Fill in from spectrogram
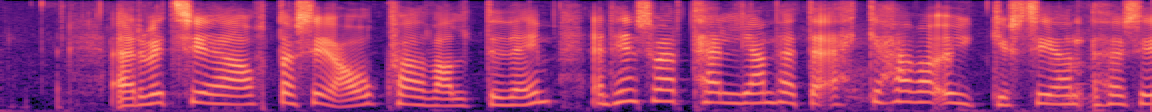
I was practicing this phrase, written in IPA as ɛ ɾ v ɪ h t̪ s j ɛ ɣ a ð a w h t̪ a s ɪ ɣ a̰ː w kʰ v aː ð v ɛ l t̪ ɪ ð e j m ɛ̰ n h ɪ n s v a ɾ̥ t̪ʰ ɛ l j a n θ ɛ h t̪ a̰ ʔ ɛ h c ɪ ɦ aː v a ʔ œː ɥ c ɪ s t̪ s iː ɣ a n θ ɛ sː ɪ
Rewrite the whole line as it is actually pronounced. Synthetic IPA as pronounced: ɛ ɾ v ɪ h t̪ s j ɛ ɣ a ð a w h t̪ a s ɪ ɣ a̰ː w kʰ v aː ð v a l t̪ ɪ ð e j m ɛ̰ n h ɪ n s v a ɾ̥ t̪ʰ ɛ l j a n θ ɛ h t̪ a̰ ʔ ɛ h c ɪ ɦ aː v a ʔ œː ɥ c ɪ s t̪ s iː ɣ a n θ ɛ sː ɪ

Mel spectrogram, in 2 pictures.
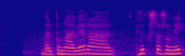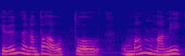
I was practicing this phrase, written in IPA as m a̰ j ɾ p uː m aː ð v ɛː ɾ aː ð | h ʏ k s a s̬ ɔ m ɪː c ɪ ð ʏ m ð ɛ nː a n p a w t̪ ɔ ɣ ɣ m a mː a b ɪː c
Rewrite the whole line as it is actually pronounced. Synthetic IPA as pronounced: m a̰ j ɾ p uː n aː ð v ɛː ɾ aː ð | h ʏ k s a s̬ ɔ m ɪː c ɪ ð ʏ m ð ɛ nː a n p a w t̪ ɔ ɣ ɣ m a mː a m ɪː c

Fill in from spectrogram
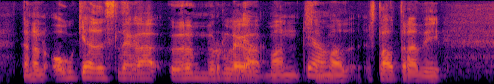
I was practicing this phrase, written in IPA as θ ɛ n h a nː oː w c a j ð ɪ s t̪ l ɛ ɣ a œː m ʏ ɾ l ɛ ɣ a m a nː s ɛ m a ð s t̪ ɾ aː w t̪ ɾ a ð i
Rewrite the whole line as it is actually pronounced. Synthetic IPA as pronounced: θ ɛ n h a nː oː w c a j ð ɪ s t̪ l ɛ ɣ a œː m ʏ ɾ l ɛ ɣ a m a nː s ɛ m a ð s t̪ l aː w t̪ ɾ a ð i

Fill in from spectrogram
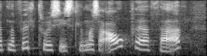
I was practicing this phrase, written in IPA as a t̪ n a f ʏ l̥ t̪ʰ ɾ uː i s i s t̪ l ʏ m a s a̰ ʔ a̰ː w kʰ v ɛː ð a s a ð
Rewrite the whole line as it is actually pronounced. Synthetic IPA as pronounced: ɛ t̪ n a f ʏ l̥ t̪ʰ ɾ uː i s i s t̪ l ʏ m a s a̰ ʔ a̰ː w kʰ v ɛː ð a θ a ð

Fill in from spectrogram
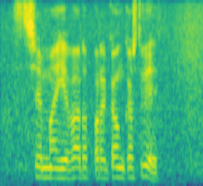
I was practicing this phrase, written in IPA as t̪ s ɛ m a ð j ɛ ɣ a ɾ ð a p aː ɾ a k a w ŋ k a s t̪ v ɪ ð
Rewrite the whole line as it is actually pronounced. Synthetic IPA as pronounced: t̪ s ɛ m a ð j ɛ v a ɾ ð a p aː ɾ a k a w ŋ k a s t̪ v ɪ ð

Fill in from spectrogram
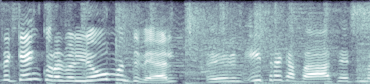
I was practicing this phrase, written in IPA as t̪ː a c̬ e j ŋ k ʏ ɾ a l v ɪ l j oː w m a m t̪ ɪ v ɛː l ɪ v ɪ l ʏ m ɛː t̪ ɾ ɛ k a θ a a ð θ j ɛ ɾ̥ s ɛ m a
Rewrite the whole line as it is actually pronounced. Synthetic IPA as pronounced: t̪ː a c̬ e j ŋ k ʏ ɾ a l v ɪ l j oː w m a n t̪ ɪ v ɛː l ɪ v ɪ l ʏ m iː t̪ ɾ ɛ k a θ a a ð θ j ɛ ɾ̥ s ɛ m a

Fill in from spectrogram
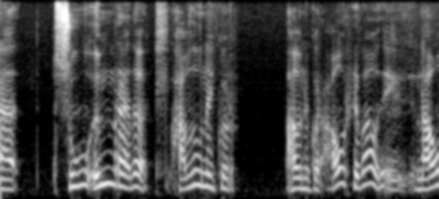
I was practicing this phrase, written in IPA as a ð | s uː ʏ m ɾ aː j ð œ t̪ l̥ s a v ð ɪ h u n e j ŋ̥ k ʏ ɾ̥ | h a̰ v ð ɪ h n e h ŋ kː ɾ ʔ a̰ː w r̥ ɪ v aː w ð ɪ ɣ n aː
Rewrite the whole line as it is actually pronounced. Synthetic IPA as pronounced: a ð | s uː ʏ m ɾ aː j ð œ t̪ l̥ h a v ð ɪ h u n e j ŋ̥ k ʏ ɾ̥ | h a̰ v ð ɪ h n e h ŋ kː ɾ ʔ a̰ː w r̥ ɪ v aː w ð ɪ ɣ n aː

